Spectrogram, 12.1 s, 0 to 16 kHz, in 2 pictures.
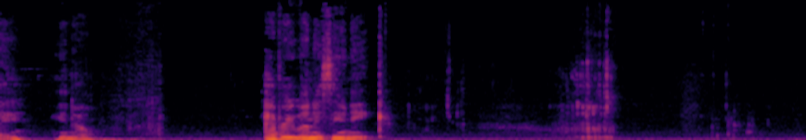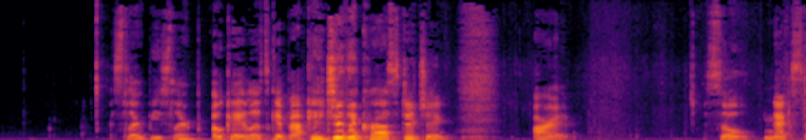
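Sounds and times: slurping sip from a mug: 4.1 - 4.7.

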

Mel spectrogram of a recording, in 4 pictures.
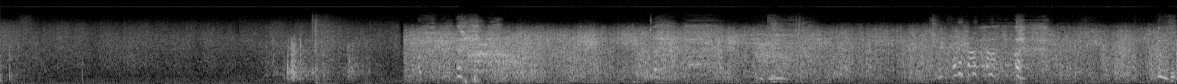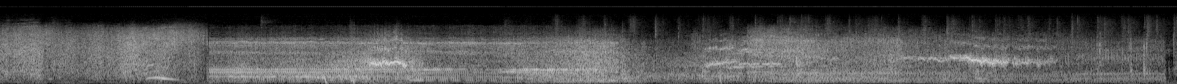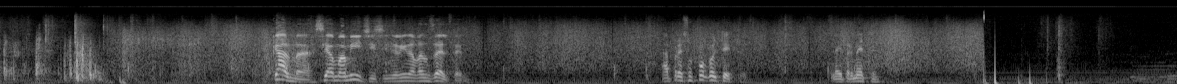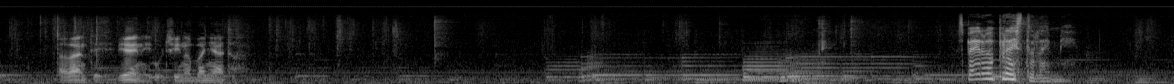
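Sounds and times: steady rushing hiss: 0.0 - 47.0
tyre squeals: 13.2 - 23.4
car engines running: 13.8 - 23.4.

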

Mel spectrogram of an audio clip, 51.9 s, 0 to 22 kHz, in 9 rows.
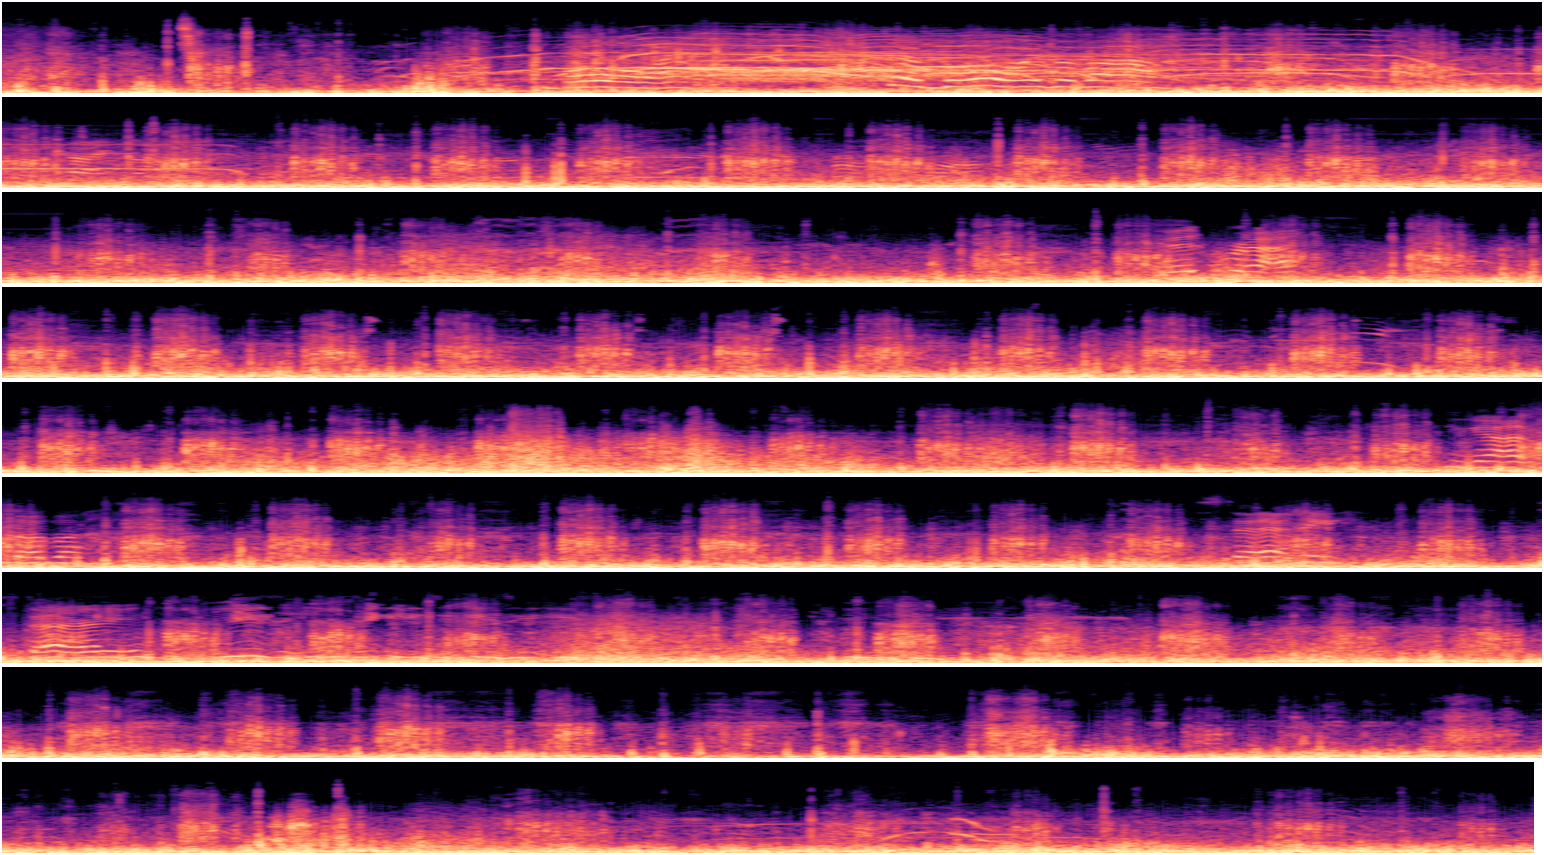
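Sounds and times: horse breathing: 0.0 - 1.4, 6.8 - 49.0, 50.0 - 51.9
hoofbeats on grass: 0.0 - 51.9.

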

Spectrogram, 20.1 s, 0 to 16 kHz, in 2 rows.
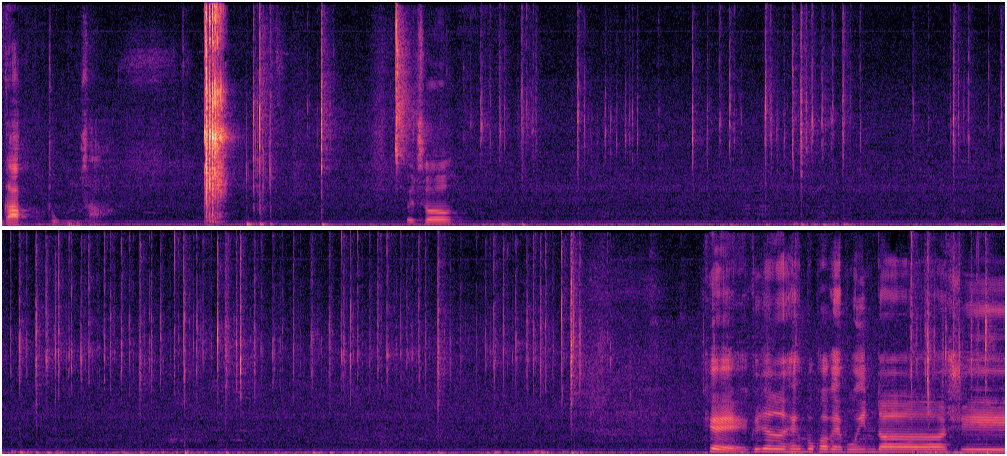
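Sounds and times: steady low hum: 0.0 - 20.0
typing on computer keyboard: 4.7 - 15.9, 19.0 - 20.0.

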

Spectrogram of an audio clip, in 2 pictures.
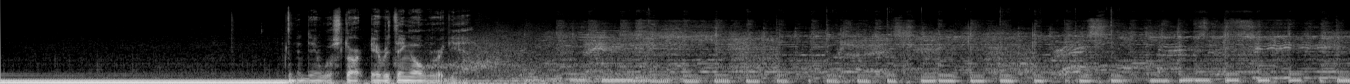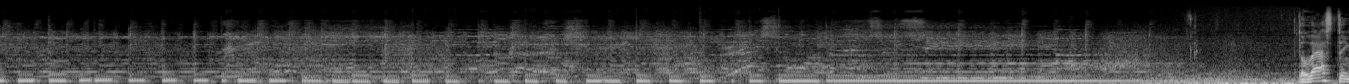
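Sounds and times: electric bass guitar repeated notes: 0.0 - 4.2, 5.3 - 25.2.

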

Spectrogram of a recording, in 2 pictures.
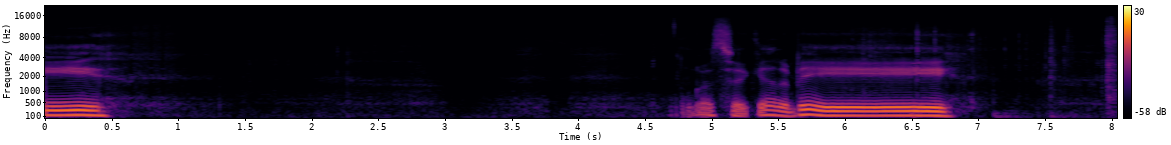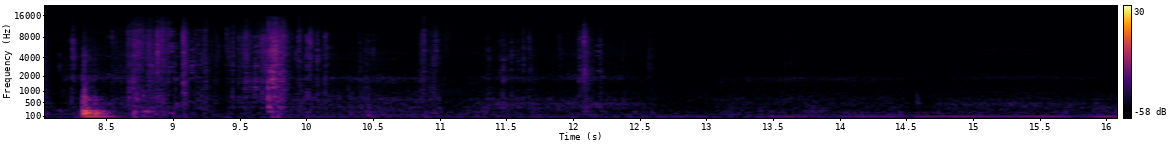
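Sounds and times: foil wrapper crinkling: 6.8 - 12.7.

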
